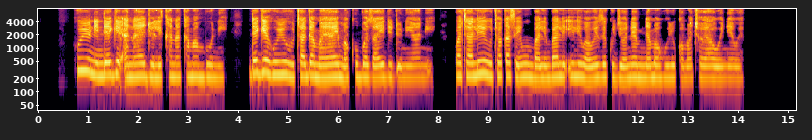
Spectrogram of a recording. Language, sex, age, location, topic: Swahili, female, 18-24, Nairobi, government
